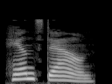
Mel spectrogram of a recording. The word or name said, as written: hands-down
